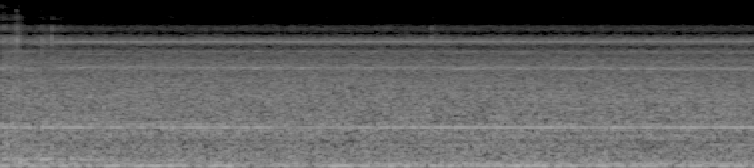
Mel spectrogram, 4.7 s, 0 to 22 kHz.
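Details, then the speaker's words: KTM RC8R with swapped 2020+ 1290 Superduke engine and electronics, bike wrecked and probably unrun about 2 years, little fuel added, fuel level sensor error shown: even steady whir with faint high whine after key-on; fuel pump priming normally. "I mean, I hear the fuel pump priming."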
